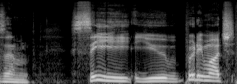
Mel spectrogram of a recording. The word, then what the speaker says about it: sí: Sí, you pretty much pronounce them the way you say, I see something, or just like that. You would pronounce them exactly like you pronounce the word S-E-E in English.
